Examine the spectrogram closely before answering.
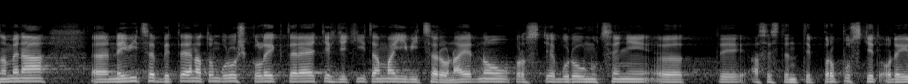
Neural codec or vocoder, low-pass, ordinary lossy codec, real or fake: none; 7.2 kHz; MP3, 64 kbps; real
